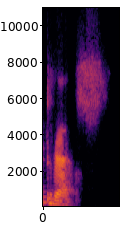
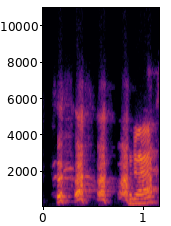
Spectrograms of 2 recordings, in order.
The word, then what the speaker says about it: Graz: Yo estoy en Crax. Ok, se lo vamos a dejar aquí abajo. Se lo vamos a dejar aquí abajo cómo se escribe. Crax es G-R-A-Z, Crax.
